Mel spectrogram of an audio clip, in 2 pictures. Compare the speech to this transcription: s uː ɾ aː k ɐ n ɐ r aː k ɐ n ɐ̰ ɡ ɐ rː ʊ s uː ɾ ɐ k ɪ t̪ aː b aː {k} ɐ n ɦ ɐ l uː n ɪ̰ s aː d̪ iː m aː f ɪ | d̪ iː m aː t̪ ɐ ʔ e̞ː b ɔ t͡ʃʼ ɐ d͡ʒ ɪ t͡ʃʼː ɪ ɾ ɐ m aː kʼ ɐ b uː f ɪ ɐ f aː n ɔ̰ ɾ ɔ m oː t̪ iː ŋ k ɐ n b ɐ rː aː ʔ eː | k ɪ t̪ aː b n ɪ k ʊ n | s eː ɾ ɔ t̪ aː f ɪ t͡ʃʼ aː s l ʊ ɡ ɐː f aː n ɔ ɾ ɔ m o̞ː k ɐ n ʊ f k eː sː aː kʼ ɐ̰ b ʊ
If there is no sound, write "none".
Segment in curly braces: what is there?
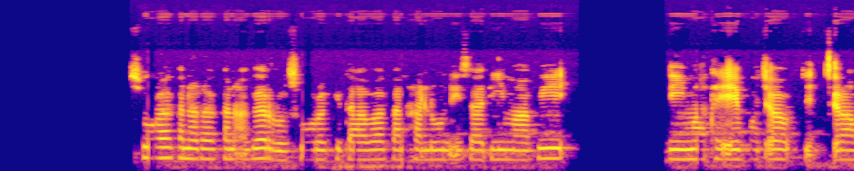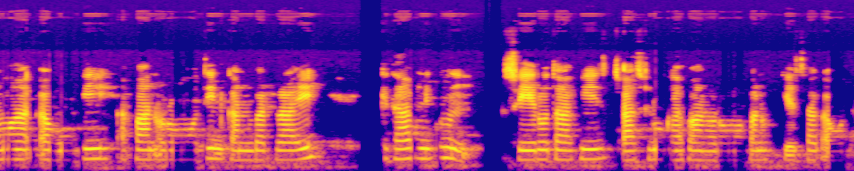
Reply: k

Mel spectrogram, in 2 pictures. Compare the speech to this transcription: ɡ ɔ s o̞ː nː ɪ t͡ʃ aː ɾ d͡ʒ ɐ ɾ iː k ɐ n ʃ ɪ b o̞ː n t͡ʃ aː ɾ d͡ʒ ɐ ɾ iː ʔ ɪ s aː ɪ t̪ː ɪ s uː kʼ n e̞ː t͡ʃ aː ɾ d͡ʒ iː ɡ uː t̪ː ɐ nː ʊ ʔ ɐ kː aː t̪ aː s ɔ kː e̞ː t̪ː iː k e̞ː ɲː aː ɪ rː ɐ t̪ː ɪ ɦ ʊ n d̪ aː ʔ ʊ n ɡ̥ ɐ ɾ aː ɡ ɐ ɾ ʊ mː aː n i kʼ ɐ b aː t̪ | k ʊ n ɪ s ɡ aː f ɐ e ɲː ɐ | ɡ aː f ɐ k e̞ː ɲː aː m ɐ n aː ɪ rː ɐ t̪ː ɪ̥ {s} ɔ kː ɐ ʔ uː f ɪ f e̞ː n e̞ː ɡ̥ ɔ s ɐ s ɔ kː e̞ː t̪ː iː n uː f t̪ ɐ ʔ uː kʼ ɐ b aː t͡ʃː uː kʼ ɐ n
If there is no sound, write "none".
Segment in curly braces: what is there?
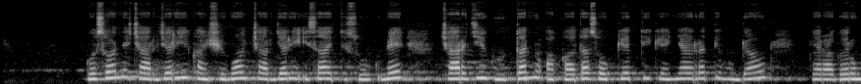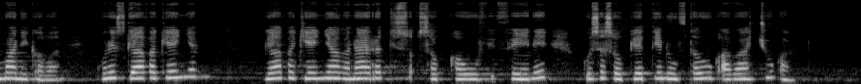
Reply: s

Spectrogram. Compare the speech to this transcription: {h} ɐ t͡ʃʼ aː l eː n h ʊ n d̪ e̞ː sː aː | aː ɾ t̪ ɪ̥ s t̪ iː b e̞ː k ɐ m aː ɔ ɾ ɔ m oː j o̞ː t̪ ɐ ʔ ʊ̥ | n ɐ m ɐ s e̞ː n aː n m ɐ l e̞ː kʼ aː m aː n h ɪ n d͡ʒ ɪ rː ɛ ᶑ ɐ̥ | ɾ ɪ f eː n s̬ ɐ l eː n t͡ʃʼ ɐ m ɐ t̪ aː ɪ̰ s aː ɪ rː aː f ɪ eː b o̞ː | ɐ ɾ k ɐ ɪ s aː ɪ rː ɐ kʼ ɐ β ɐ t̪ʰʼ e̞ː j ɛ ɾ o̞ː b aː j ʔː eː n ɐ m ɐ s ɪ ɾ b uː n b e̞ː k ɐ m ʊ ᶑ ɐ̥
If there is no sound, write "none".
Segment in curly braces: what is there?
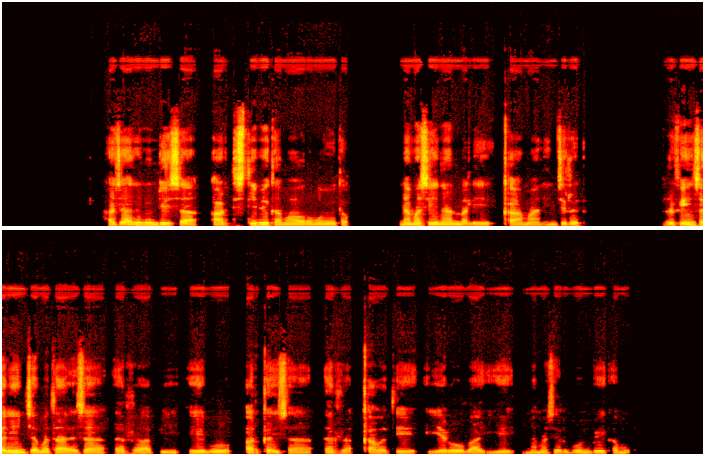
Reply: h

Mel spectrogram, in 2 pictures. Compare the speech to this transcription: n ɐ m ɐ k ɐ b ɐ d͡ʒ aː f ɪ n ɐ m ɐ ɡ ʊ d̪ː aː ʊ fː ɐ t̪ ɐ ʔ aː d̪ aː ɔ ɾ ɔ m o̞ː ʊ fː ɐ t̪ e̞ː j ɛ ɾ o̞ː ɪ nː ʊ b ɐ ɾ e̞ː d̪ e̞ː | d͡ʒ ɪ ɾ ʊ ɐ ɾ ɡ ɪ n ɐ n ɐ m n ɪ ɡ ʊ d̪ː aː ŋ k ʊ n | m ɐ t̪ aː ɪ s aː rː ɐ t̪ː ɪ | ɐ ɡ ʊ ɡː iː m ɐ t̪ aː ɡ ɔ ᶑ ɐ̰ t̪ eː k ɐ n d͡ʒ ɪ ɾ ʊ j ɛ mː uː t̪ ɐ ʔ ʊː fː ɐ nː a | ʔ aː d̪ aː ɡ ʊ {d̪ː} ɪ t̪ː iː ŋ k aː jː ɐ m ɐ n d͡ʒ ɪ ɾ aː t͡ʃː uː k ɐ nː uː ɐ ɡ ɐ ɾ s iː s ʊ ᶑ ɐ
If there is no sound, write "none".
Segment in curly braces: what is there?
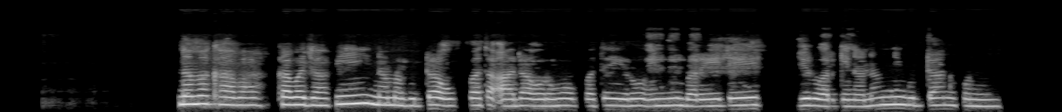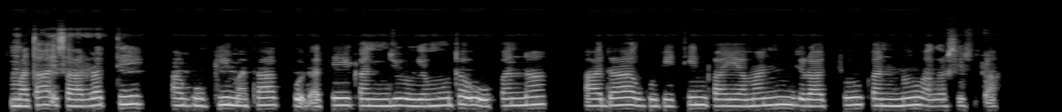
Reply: d̪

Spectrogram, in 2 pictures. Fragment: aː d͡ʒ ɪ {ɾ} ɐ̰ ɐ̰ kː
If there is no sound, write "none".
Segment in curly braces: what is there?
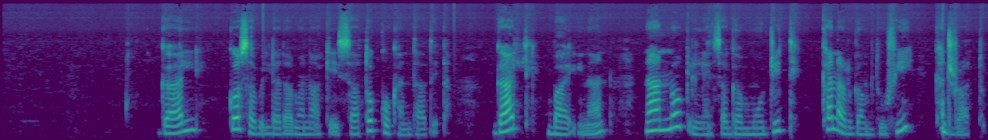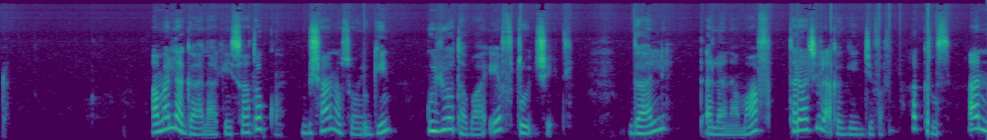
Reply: l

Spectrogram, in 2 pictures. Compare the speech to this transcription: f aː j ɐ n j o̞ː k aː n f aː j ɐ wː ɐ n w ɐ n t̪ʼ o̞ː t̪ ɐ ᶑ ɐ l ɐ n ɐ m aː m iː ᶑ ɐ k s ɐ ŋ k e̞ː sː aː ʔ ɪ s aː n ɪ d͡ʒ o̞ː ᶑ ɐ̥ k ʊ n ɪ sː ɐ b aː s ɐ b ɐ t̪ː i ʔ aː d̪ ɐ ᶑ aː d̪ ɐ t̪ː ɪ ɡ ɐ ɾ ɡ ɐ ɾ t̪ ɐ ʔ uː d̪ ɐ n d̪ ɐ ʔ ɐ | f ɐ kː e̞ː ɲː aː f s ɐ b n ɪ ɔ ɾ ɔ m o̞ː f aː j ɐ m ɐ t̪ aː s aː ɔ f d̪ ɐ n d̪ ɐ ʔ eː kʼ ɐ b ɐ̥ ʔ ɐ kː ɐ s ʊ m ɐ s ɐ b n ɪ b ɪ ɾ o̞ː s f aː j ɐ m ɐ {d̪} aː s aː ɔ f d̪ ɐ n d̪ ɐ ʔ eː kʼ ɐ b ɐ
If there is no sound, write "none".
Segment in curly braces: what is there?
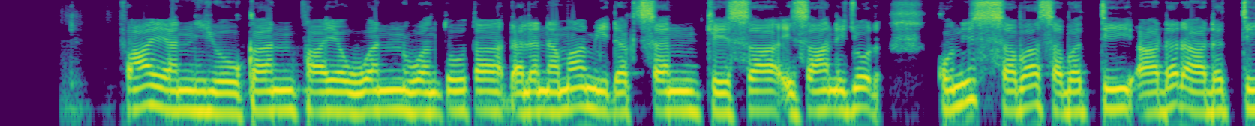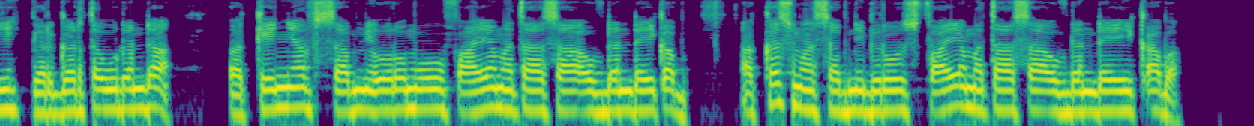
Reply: t̪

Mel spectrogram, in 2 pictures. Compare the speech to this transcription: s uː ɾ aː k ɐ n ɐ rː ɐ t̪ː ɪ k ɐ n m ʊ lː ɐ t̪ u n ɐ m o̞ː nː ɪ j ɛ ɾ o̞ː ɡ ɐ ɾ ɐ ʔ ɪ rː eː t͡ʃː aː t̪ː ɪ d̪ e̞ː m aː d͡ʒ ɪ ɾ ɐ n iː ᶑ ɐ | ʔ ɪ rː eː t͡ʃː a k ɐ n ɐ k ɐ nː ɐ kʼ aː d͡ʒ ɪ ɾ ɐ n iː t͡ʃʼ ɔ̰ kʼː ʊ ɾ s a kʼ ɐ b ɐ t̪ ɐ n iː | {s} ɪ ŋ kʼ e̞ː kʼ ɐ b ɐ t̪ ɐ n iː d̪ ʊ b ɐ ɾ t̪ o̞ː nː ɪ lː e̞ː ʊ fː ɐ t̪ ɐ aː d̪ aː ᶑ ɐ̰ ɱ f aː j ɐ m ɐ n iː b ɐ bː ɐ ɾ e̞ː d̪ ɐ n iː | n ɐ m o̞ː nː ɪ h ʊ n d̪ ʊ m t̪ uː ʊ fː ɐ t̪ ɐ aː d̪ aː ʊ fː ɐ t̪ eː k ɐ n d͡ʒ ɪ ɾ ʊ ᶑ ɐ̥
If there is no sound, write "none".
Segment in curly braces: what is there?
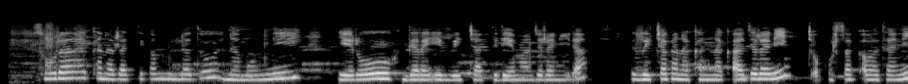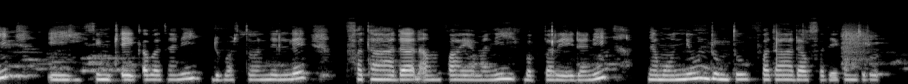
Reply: s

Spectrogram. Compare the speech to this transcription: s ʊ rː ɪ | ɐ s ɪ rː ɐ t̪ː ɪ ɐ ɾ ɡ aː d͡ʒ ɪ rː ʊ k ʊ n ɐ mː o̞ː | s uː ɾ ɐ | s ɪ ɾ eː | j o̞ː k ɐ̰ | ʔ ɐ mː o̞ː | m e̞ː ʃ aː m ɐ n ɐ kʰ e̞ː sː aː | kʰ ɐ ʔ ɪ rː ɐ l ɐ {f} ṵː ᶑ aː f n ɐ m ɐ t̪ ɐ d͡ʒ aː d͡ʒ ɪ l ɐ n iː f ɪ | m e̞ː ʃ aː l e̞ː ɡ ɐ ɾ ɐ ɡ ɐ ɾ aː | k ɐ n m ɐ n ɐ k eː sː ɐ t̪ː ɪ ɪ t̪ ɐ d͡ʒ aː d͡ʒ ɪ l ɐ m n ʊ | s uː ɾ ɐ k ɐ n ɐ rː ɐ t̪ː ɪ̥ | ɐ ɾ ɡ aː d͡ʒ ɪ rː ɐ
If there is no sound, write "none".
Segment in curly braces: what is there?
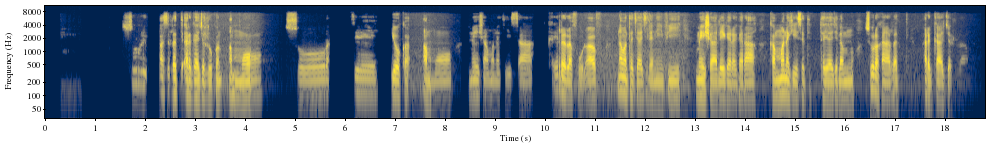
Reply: f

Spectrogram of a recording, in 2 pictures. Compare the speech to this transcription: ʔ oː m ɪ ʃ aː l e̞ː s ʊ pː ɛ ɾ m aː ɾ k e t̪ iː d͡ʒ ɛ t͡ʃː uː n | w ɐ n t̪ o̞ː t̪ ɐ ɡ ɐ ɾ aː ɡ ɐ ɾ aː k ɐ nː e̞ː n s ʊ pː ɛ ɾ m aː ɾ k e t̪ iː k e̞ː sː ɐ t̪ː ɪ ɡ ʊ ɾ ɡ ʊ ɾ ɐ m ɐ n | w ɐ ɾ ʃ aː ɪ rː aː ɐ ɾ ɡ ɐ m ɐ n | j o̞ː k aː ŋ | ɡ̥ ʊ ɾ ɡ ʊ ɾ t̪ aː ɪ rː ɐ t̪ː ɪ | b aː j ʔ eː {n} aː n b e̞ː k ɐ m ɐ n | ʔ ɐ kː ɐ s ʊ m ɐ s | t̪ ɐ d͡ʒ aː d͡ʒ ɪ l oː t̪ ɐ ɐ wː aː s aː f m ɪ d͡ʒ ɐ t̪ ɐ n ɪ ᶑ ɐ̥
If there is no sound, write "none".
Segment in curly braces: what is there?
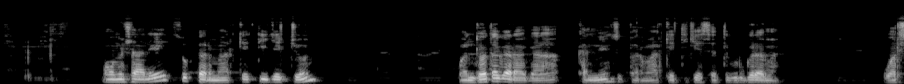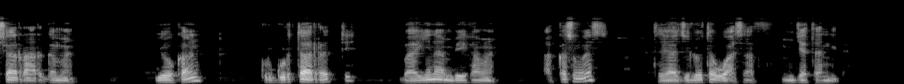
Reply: n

